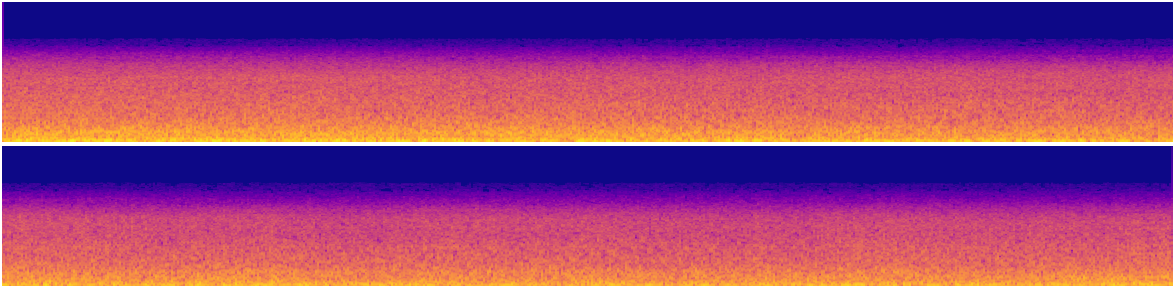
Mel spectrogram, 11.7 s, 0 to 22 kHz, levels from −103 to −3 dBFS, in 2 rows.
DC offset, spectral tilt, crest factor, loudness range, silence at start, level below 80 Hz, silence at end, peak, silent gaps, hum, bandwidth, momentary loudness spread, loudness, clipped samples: under 0.1%; -8 dB/octave; 14 dB; 6 LU; 0 s; -18 dBFS; 0 s; -4 dBFS; none; none; 4.5 kHz; 7 LU; -20 LUFS; under 0.1%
